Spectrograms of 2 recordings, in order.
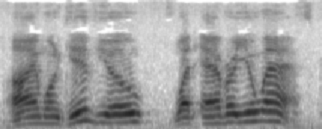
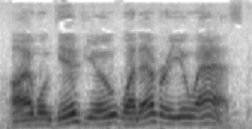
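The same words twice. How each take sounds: First: It is said at full, loudest volume. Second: It is said somewhat louder. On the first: "In his loudest voice" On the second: "a little louder"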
